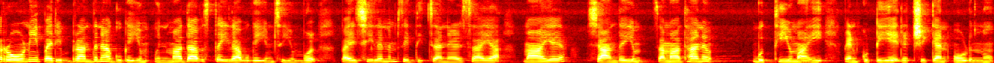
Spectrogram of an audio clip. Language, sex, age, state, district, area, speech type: Malayalam, female, 18-30, Kerala, Kasaragod, rural, read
